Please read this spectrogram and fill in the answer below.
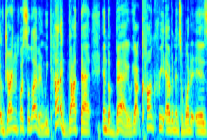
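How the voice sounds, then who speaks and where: Talking at a very fast pace, a man with a high pitch uses an animated tone. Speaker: gaming YouTuber. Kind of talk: casual video commentary.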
